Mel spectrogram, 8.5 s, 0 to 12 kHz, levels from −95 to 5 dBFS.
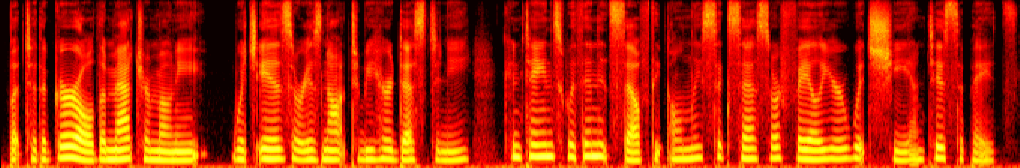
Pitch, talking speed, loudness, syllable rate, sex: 195 Hz, 185 wpm, -19 LUFS, 5.4 syllables/s, female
